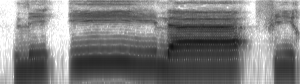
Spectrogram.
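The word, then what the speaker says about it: لإيلاف: লি ই, লি ই, লাম আলাদা উচ্চারণ, হামজা আলাদা উচ্চারণ। লি ই লা, লি ই লা ফি কুরাইশ।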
